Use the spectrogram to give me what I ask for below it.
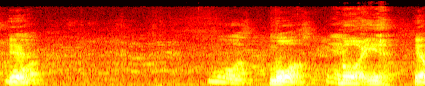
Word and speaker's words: Moore: double o r e m o r e yeah more more more yeah yeah like stephen moore and mike moore right how else do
